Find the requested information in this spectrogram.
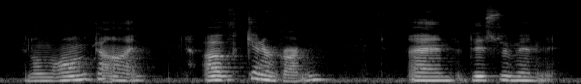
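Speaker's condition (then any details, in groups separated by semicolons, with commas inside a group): Disability causing slurred speech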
